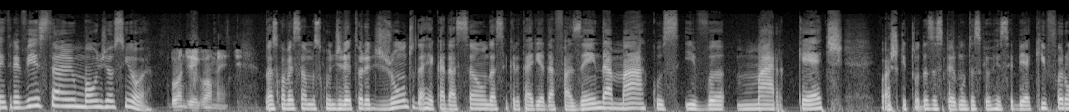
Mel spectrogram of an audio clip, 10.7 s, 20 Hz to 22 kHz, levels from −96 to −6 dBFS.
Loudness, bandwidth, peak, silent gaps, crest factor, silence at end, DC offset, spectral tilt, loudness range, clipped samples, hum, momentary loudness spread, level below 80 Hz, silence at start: -26 LUFS; 15 kHz; -12 dBFS; none; 14 dB; 0 s; under 0.1%; -6 dB/octave; 1 LU; under 0.1%; none; 5 LU; -48 dBFS; 0 s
